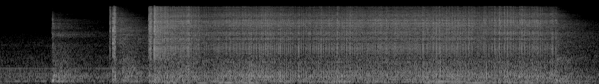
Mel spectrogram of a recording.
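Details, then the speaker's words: MIG plug weld on an HQ Holden cowl panel with the wire tip left unsnipped and balled up: a couple of sputtering pops before the arc catches late, then steady frying crackle, leaving a bigger weld. "Because I did not snip off that first little bit of wire, that was a little bit balled up. That one took a little bit longer to actually start burning."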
